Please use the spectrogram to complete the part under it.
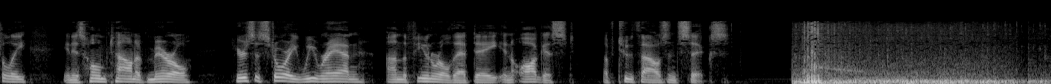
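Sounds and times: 
speech: 0:00.0 - 0:08.1
motorcycle procession engines revving: 0:07.9 - 0:10.5.

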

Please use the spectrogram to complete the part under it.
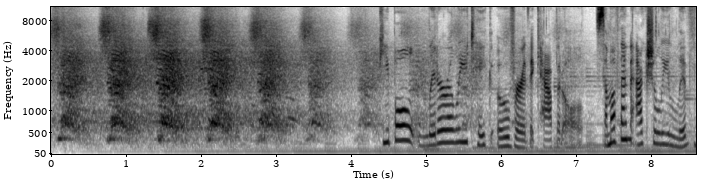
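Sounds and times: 
large protest crowd chanting in unison in downtown Madison: 0:00.0 - 0:05.9
speech: 0:04.4 - 0:08.6.

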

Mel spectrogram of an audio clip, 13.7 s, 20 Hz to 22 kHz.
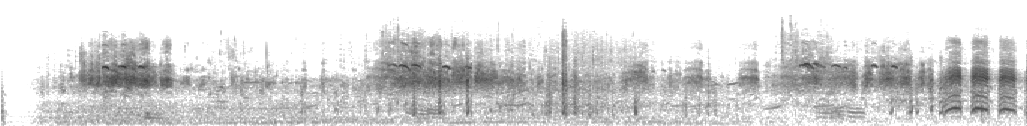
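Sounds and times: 
mallard hen quacking: 0:00.8 - 0:13.6
mallard drake courtship whistles: 0:04.3 - 0:07.0, 0:08.3 - 0:13.2.

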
